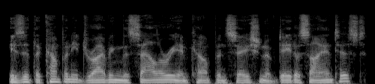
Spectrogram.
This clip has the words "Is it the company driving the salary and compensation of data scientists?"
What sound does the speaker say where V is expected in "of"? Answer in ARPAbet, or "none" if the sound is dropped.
V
